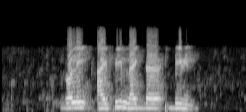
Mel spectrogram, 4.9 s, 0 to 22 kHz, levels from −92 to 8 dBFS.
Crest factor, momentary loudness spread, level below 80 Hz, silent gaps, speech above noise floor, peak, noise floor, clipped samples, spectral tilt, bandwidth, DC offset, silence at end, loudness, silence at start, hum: 12 dB; 7 LU; -48 dBFS; none; 50 dB; -2 dBFS; -62 dBFS; under 0.1%; -6.5 dB/octave; 7.8 kHz; under 0.1%; 1 s; -12 LUFS; 1.2 s; none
